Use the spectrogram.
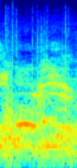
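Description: Rally crowd of Texas supporters in Make America Texas and Team hats, voices chanting together in a dense, steady wall of sound, close and loud throughout.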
